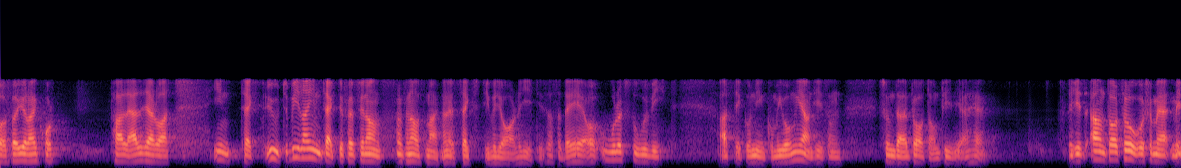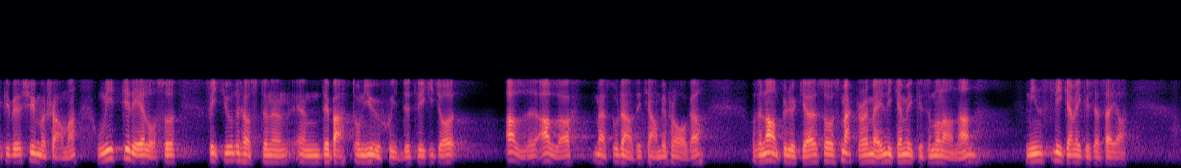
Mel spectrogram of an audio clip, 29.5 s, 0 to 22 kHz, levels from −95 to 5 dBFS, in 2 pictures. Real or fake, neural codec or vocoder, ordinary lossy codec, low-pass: fake; codec, 24 kHz, 0.5 kbps, DualCodec; none; 3.6 kHz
